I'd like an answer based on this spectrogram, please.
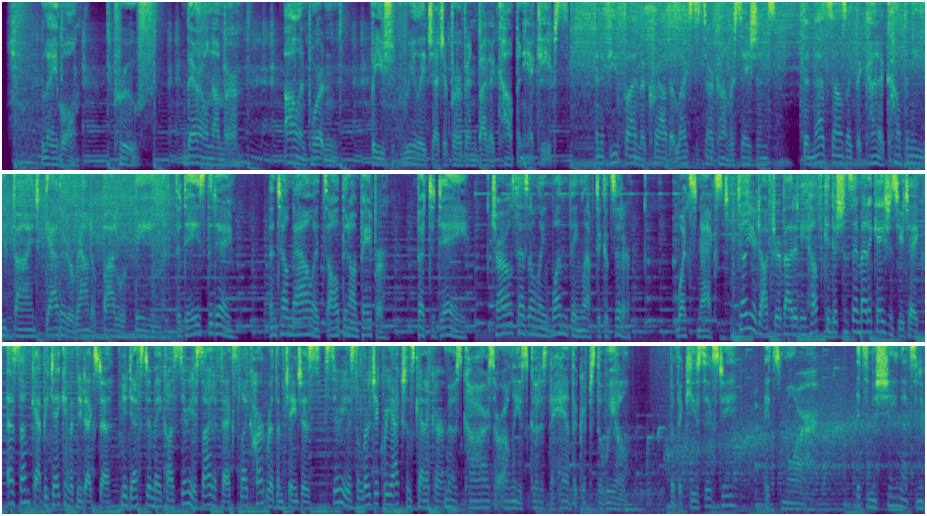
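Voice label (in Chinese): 外籍女英 外语 美式英语 Commercial; CommericalDemo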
